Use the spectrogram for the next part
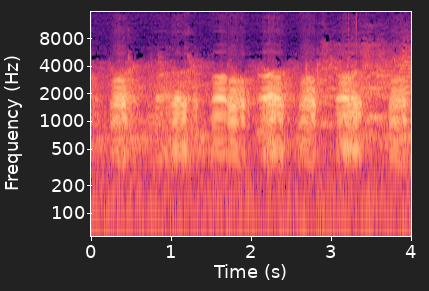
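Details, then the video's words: Yellow frog calling in rainwater; loud, harsh, nasal calls with stacked overtones, repeated in irregular bursts roughly every half second over a steady low hiss. "অসাধারণ কণ্ঠে ডাক । হলুদ ব্যাঙ এর বৃষ্টির পানিতে"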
